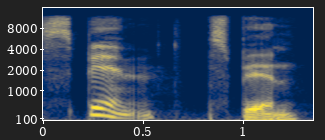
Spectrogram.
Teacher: in this context the p is usually unaspirated so just P without that extra air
